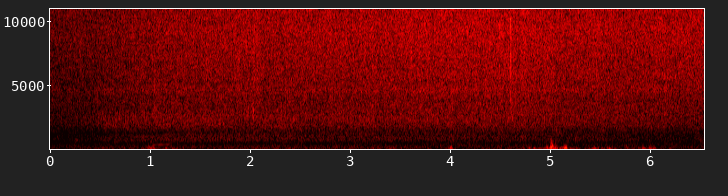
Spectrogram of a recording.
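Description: Steady hiss of wind in garden trees and bamboo, with a few short low thuds, the loudest about five seconds in.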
